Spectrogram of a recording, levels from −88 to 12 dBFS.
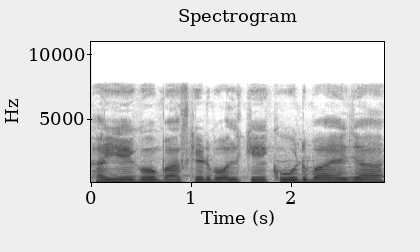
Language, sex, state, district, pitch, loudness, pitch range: Bhojpuri, male, Uttar Pradesh, Deoria, 155 Hz, -13 LUFS, 150-155 Hz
